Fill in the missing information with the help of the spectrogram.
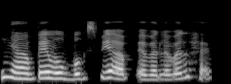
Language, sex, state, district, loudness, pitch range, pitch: Hindi, female, Chhattisgarh, Bastar, -15 LUFS, 240-285 Hz, 260 Hz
